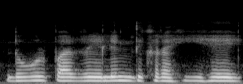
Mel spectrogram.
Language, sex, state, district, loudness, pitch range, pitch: Hindi, female, Madhya Pradesh, Bhopal, -14 LUFS, 165-175 Hz, 170 Hz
